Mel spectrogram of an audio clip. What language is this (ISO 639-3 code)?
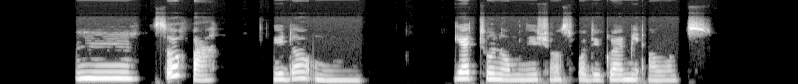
pcm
